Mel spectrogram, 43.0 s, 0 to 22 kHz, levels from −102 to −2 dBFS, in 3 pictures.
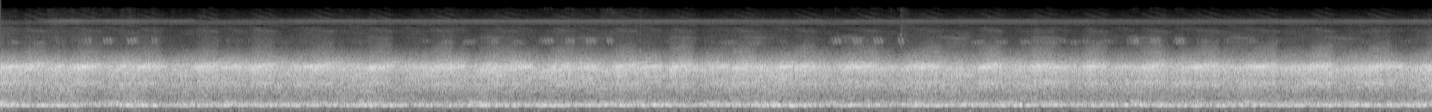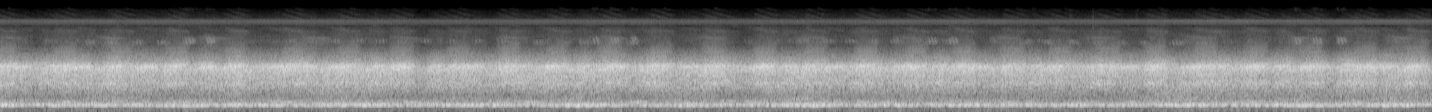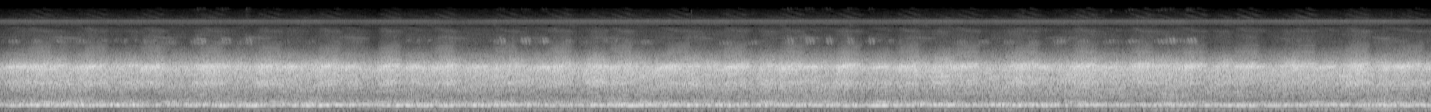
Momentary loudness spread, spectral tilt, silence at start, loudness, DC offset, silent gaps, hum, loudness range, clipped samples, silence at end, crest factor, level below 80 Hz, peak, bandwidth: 2 LU; -4 dB/octave; 0 s; -16 LUFS; under 0.1%; none; none; 1 LU; under 0.1%; 0 s; 16 dB; -54 dBFS; -2 dBFS; 11.5 kHz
